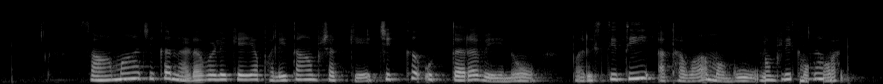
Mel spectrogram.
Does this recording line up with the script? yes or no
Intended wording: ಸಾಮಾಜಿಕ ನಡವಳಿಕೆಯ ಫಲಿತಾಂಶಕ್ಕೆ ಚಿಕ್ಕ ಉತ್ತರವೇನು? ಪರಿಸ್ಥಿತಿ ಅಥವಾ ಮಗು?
no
